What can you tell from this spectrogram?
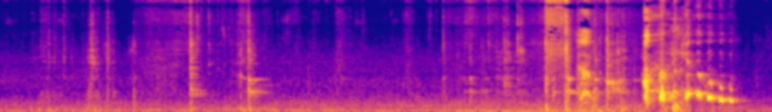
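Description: Faint light taps as a cat noses aluminium soda cans over, then a sudden noisy burst about seven seconds in. Near the end a person laughs loudly in a quick run of laughs falling in pitch.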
